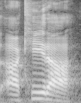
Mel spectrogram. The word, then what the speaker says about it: Akira: Also, it's pronounced Akira, you plebs.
